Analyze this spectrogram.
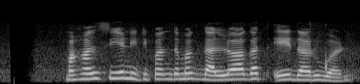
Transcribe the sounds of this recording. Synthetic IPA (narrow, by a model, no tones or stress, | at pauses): maɦansijəniʈipand̪əmak̚d̪alːʋaːɡat̪eːd̪aɾuʋan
